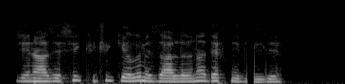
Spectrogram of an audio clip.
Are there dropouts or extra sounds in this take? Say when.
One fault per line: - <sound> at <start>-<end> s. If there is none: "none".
- dropout at 2.5-2.5 s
